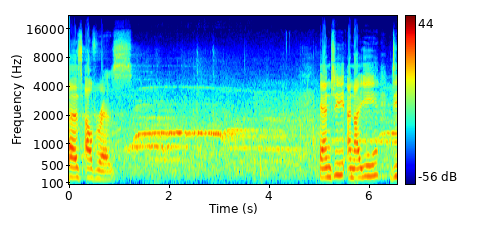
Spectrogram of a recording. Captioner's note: audience cheering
